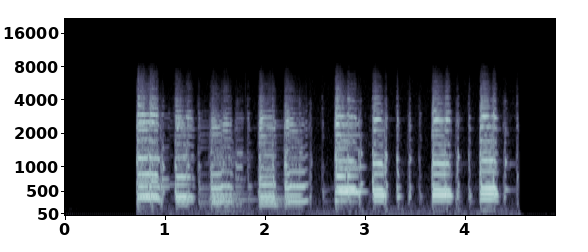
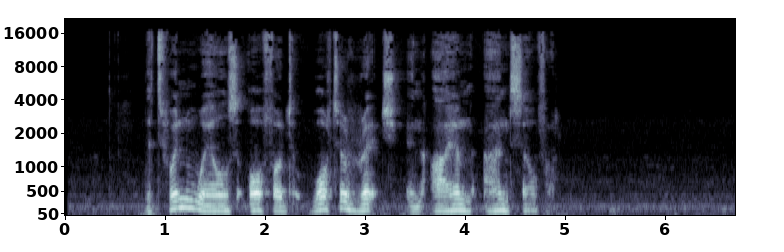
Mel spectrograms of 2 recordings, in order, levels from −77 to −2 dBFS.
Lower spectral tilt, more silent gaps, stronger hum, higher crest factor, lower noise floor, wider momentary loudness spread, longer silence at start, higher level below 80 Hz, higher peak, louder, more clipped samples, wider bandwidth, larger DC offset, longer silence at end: about the same, -4 dB/octave vs -4.5 dB/octave; neither; neither; about the same, 16 dB vs 18 dB; first, -79 dBFS vs -46 dBFS; about the same, 8 LU vs 6 LU; about the same, 0.7 s vs 0.8 s; about the same, -52 dBFS vs -48 dBFS; second, -6 dBFS vs -2 dBFS; about the same, -19 LUFS vs -18 LUFS; neither; second, 8.4 kHz vs 17 kHz; neither; first, 0.35 s vs 0.1 s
